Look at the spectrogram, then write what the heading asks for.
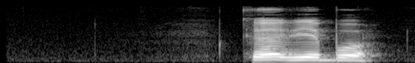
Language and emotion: Russian, neutral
